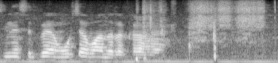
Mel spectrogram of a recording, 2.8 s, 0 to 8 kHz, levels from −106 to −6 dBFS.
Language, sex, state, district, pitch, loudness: Hindi, male, Haryana, Charkhi Dadri, 140 Hz, -17 LUFS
